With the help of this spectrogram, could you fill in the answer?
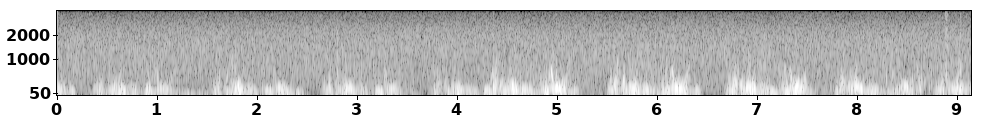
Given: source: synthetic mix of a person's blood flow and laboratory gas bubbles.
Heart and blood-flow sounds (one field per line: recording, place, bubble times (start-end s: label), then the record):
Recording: Doppler ultrasound of blood flow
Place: precordium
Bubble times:
8.27-8.39 s: bubbles
8.58-8.76 s: bubbles
8.85-8.97 s: bubbles
9.00-9.07 s: bubbles
From the record:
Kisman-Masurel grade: 211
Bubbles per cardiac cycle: several, 3 to 8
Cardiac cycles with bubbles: 1 to 10%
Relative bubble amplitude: barely perceptible (0.100 to 0.250)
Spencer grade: 1 (occasional bubble signal discernible with the cardiac motion signal, with majority of cardiac periods free of bubbles)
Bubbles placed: anywhere in the cardiac cycle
